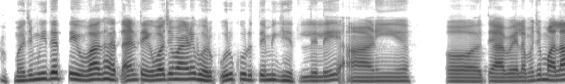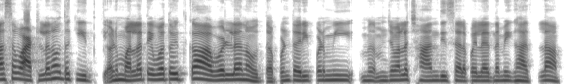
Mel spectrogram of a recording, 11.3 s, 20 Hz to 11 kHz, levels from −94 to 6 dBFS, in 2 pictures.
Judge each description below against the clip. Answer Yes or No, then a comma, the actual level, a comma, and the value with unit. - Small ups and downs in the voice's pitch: No, average, 3.7 semitones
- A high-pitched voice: No, medium, 180 Hz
